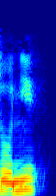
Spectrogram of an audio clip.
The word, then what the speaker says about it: они: Начнем с того, что классификация их начинается с они, ударение на первое, а так вот они, это демоны-людоеды, часто, но не всегда, отличаются крупными размерами.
